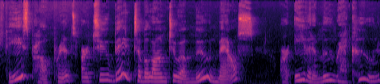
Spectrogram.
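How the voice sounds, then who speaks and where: A woman's put-on character voice, fairly high in pitch and fairly slow, on a very clean recording with a silent background. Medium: read story.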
